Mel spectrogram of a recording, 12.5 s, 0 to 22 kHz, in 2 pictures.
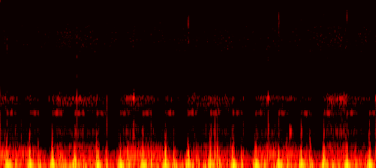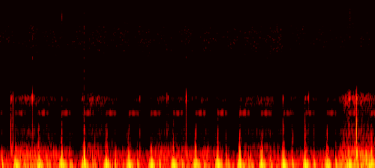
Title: Steady tachycardia heartbeat sound subj.-b1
